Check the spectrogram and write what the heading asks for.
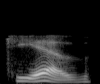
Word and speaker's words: Kyiv: Kyiv. It comes from the fact that Russian and Ukrainian have pretty much the same dictionary, but they have different vowels. They have different vowel sounds. Both alphabets have 33 letters, but three of them are different in Ukraine. – Well, in Russian, Kyiv is Kiev, and as I've been taught by an yes.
